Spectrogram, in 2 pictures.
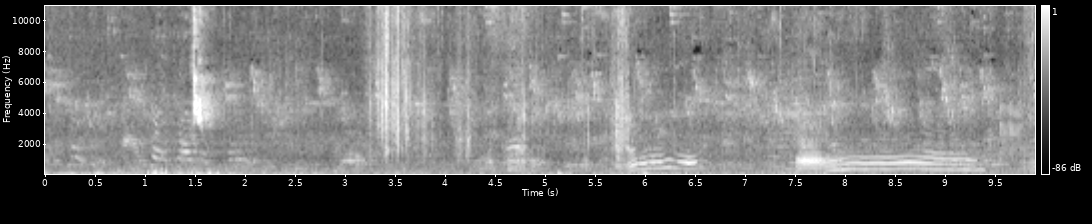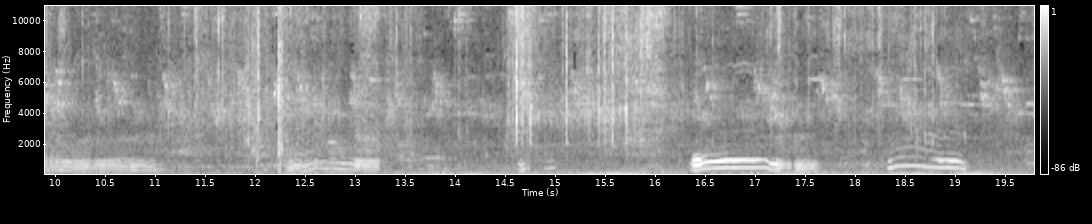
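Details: Three kittens at feeding time, mewing repeatedly: short rising-then-falling harmonic meows, some in quick pairs, a few louder and drawn out, over a steady low rumble and occasional knocks.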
